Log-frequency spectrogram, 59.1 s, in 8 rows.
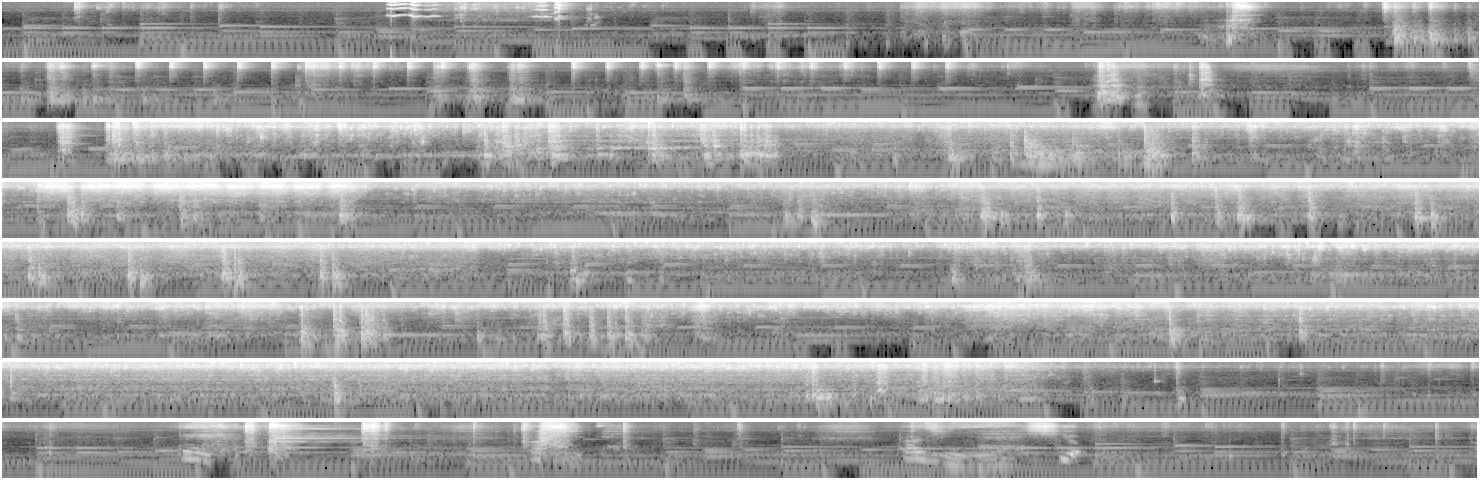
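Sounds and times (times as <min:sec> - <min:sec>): board and utensils clattering in sink: 0:05.9 - 0:11.3, 0:12.8 - 0:13.6, 0:15.1 - 0:24.0, 0:25.9 - 0:33.3, 0:33.9 - 0:40.7, 0:48.1 - 0:50.3, 0:52.9 - 0:53.8
tap water running into sink: 0:15.3 - 0:50.3.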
